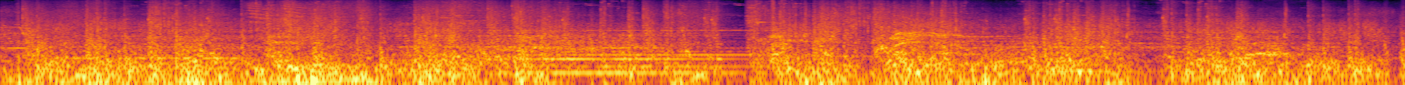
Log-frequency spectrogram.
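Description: Magic spells crackle and blast in a loud battle.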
